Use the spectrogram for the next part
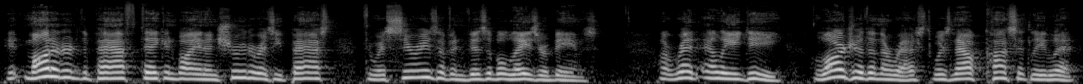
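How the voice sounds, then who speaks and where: A woman narrates a thriller audiobook with a slightly raised pitch. Her reading is measured and even, paced for storytelling. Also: low-quality recording.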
